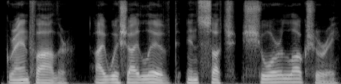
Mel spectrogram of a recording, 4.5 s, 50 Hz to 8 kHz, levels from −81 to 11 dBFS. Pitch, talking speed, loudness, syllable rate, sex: 105 Hz, 120 wpm, -17 LUFS, 3.5 syllables/s, male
